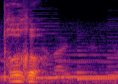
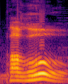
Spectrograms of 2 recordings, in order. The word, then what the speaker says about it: Poirot: Poirot. İsme bak. Poirot diye okunuyor.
